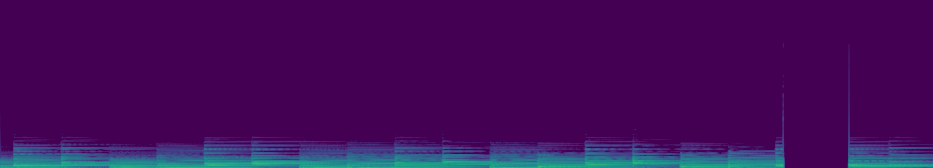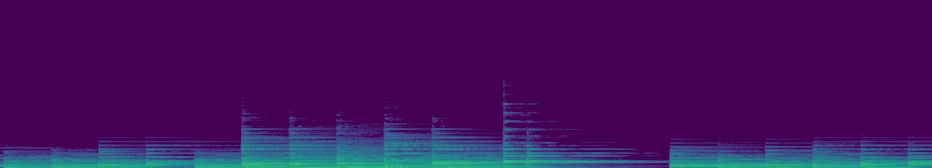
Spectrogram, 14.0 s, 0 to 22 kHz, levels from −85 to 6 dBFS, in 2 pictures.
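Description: The player ran out of downloaded audio, a rebuffering stall, so the sound drops to silence from 5.87 to 6.37 s, then resumes exactly where it stopped, adding 0.49 s.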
